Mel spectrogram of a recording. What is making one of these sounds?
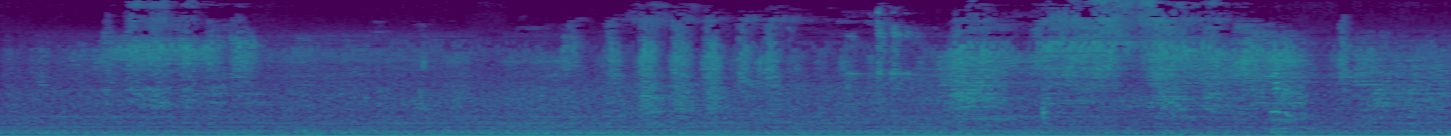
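A trowel scrapes across wet concrete.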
